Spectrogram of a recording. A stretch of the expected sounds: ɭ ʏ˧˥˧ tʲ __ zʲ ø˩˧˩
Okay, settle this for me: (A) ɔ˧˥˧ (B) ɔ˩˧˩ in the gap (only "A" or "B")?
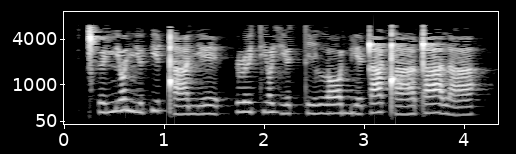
A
